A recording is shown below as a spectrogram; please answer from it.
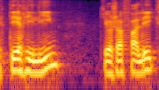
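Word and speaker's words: Tehilim: E Terrilim, que eu já falei que se escreve T-E-H-I-L-I-M, quer dizer louvores.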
